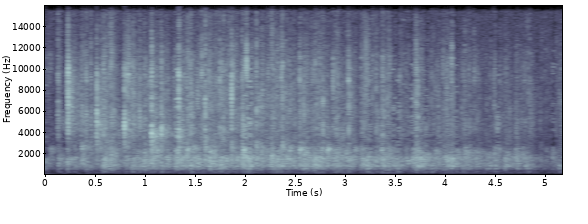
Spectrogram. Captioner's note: applause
